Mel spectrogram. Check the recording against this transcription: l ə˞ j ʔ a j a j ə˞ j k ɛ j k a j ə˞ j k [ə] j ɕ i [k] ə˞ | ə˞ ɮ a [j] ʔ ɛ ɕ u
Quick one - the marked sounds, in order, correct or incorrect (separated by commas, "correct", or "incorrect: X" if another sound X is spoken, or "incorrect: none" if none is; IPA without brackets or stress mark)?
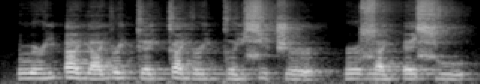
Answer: correct, incorrect: t͡ʃ, correct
